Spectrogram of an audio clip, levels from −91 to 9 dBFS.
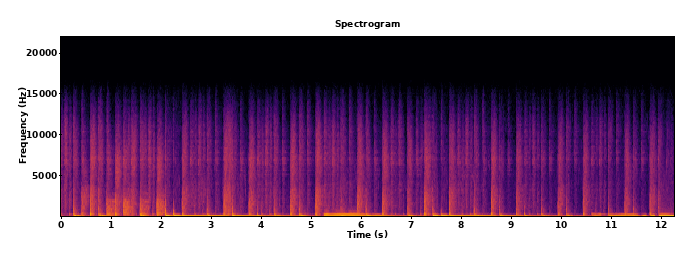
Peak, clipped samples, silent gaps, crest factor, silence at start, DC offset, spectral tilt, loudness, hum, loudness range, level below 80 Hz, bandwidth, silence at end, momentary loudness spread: -2 dBFS; under 0.1%; none; 12 dB; 0 s; under 0.1%; -6.5 dB/octave; -19 LUFS; none; 5 LU; -18 dBFS; 12 kHz; 0 s; 11 LU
